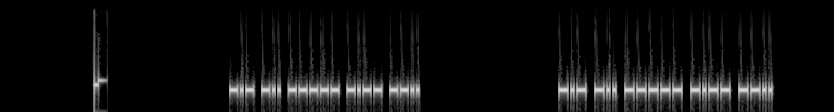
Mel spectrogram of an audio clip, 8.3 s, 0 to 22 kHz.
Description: Morse code, heard as a keyed tone, about 37 wpm, 700 Hz. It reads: KD0YZ KD0YZ
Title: Speed Racing - USA 2x2 Call Signs 30wpm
